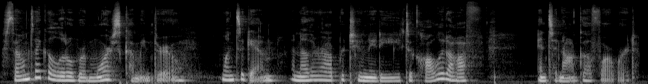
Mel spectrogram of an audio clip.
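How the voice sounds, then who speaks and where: A woman's voice: fairly low pitch, brisk, gravelly, mellow, breathy edge. A woman hosting a true crime podcast, retelling a case with dry, sarcastic asides. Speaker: podcast host. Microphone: studio-style podcast mic.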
